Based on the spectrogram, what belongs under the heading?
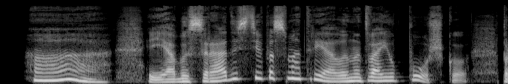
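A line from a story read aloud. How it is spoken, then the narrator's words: Cooing. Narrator (Russian): проворковала Нина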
